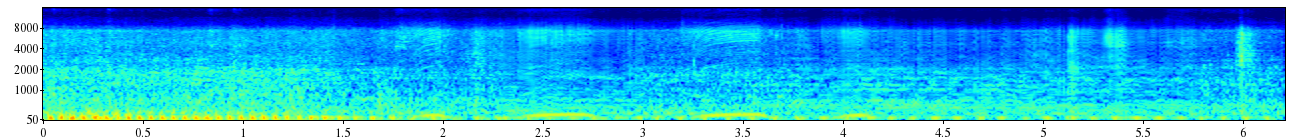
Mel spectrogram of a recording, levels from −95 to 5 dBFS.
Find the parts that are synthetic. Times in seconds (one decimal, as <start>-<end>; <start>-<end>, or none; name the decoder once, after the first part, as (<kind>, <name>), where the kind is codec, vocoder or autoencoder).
2.3-3.0 (vocoder, BigVGAN v2); 3.8-5.8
